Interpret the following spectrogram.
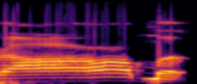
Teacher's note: रा और म के बीच में इसमें एक लंबा गैप है ना, खींचा जा रहा राम। ठीक है, इसको हम डिनोट कैसे करते हैं, जैसे लिखा गया है ना रा, इसको ऐसे यस जैसा है, अंग्रेजी भाषा का जो यस है इसके प्रकार से ऐसे दिखाया जाता है। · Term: प्लुत स्वर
